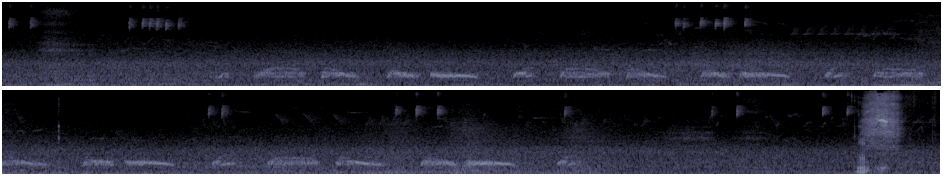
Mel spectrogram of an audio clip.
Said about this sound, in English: That starling interrupted the big wood pigeon's calls.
